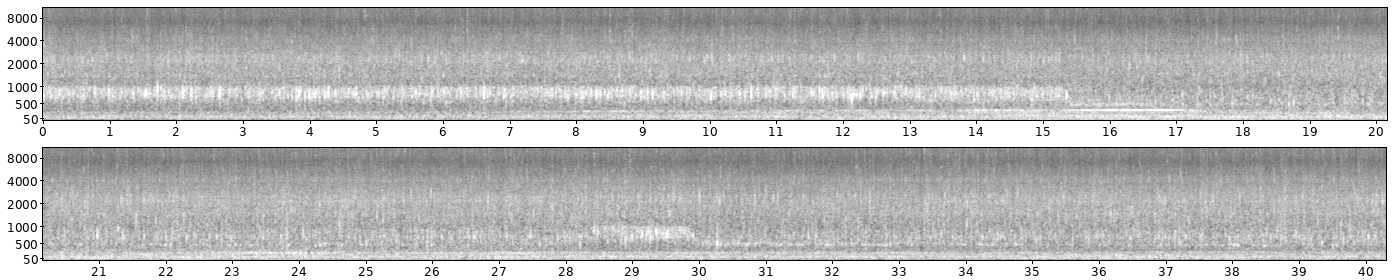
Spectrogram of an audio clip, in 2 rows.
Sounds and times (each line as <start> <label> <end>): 0.0 water 40.3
